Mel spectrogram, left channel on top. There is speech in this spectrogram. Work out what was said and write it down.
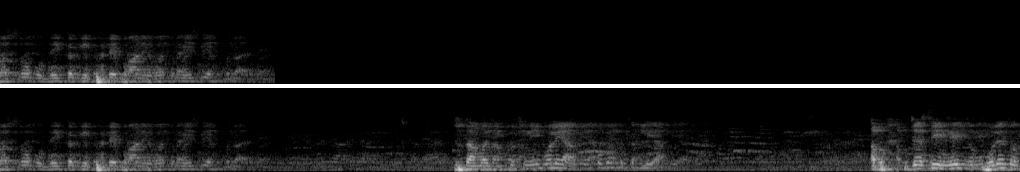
को देख करके फटे पुराने वस्त्र हैं, इसलिए हंस रहा है। सुदामा जी कुछ नहीं बोले, आंखों को बंद कर लिया। अब जैसे ही नेत्र खोले तो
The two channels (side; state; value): left; drops out; at 2.8 s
